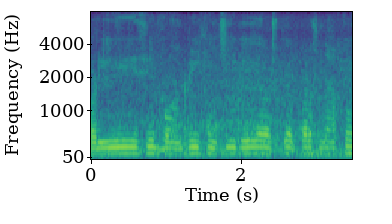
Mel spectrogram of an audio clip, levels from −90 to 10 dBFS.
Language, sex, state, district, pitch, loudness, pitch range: Hindi, male, Delhi, New Delhi, 130 Hz, -15 LUFS, 120-130 Hz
